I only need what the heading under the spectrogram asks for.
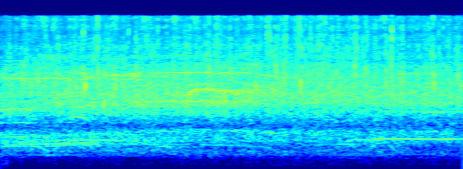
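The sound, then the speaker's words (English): Steady applause from a conference audience, a dense wash of many hands clapping at an even, sustained level for several seconds with no voices rising above it, given for the event's organizer. “Clap it up for Grant for putting this together.”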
